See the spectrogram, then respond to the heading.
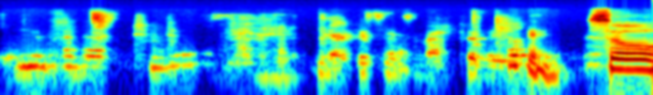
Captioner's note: background chatter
